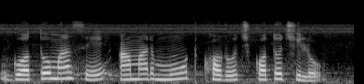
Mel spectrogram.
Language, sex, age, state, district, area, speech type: Bengali, female, 18-30, West Bengal, Paschim Medinipur, rural, read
